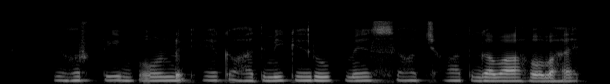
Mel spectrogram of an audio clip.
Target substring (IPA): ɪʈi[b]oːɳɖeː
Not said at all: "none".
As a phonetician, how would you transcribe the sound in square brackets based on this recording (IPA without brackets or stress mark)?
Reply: b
